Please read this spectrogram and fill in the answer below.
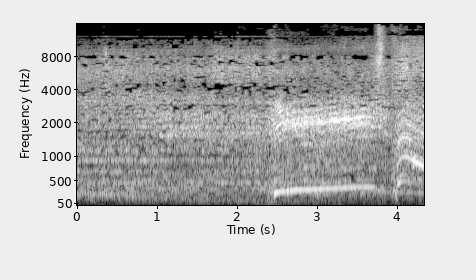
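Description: A steady rushing noise, then about two and a half seconds in a louder held tone that swoops up and keeps rising slowly: a build-up in an edited montage soundtrack, leading into music.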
